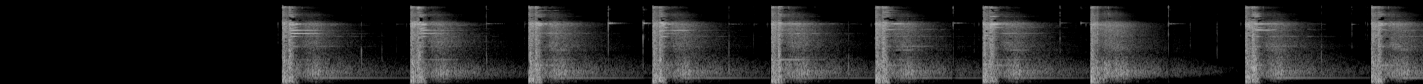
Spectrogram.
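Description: Glock 20 Gen 4 10 mm semi-automatic pistol fired in slow, steady single shots, about one every second and a bit, ten shots starting about three seconds in. Most shots are followed by a ringing clang from the struck metal sign target.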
